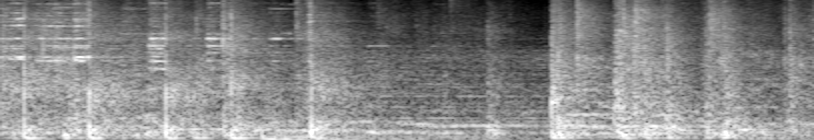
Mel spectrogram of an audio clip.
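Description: Fist thumping repeatedly on a refrigerator's icemaker door, a fast, irregular run of thuds with a short pause in the middle, as the balky icemaker is hit to make it work.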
